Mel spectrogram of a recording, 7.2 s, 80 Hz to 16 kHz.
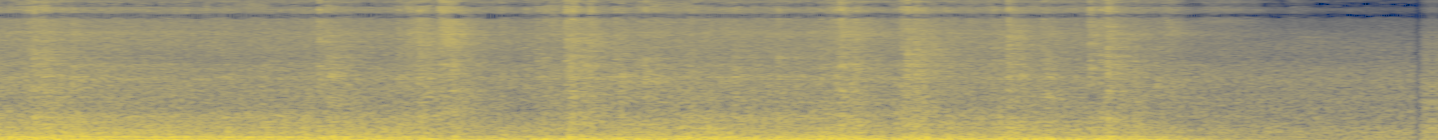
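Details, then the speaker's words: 3rd-gen Camaro Z28 305 H.O. V8 after priming the fuel lines: catches and runs unevenly for a few seconds, then fades and quits. Fuel delivery issue; it runs only on fuel poured into the carburetor, not from the gravity-feed line. "All right. So, it's clearly starting. It clearly seems like a fuel delivery issue when I'm able to get it to start and run for any decent amount of time."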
